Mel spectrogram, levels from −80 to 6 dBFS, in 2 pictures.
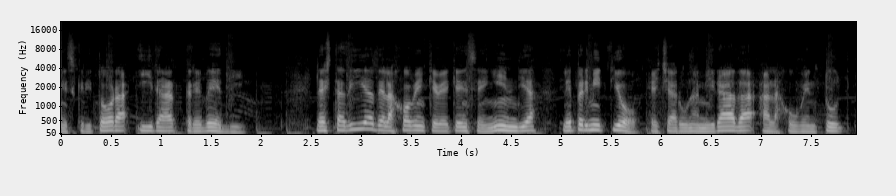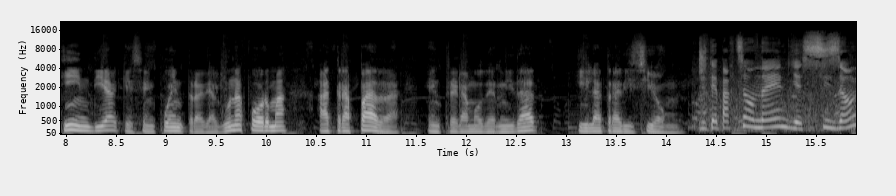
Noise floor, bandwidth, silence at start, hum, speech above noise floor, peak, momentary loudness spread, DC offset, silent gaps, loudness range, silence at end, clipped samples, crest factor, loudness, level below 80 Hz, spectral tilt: -51 dBFS; 15 kHz; 0 s; none; 25 dB; -8 dBFS; 9 LU; under 0.1%; none; 3 LU; 0 s; under 0.1%; 20 dB; -27 LUFS; -52 dBFS; -6 dB/octave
